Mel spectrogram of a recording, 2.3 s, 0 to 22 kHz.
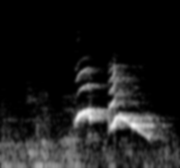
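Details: Four-week-old Alapaha Blue Blood Bulldog puppies, born February 26, 2021, on a 45-acre farm, during a test of their reactions to sudden loud sounds; two short, high whining whimpers, each bending downward in pitch, with faint background murmur.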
